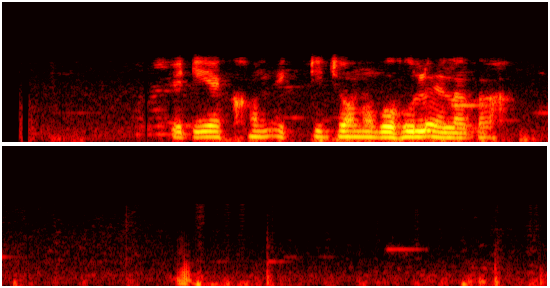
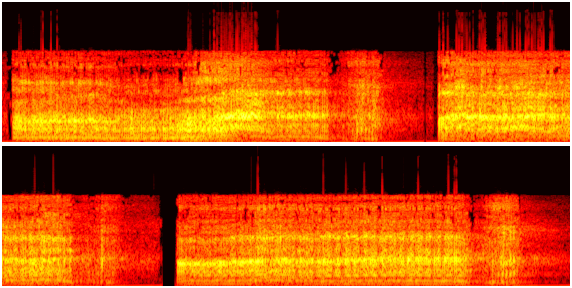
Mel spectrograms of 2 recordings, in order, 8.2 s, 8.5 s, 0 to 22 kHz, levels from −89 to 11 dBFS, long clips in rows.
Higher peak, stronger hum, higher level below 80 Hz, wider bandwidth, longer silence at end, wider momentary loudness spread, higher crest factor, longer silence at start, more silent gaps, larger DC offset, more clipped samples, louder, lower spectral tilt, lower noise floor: second, -4 dBFS vs 0 dBFS; neither; about the same, -46 dBFS vs -44 dBFS; second, 4.5 kHz vs 10.5 kHz; first, 0.6 s vs 0.15 s; first, 24 LU vs 12 LU; first, 22 dB vs 14 dB; first, 1.25 s vs 0.1 s; neither; second, under 0.1% vs 0.4%; neither; second, -20 LUFS vs -13 LUFS; first, -12.5 dB/octave vs -5.5 dB/octave; first, -64 dBFS vs -34 dBFS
